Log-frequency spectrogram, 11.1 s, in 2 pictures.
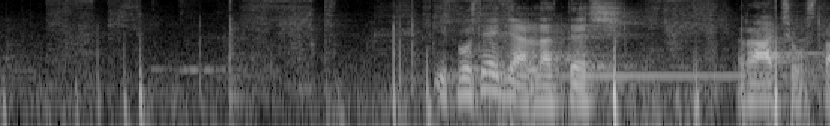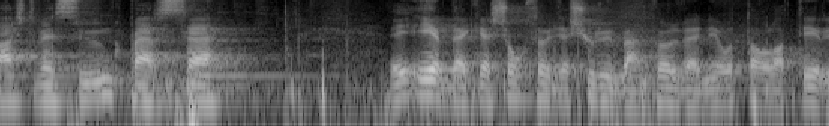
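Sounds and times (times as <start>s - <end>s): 
steady hiss: 0.0s - 11.0s
scratchy rubbing strokes of grid lines drawn on a board: 0.2s - 7.6s
speech: 2.9s - 4.2s, 4.9s - 7.2s, 8.1s - 11.0s.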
